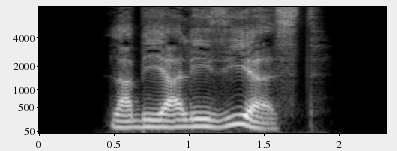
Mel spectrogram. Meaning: second-person singular present of labialisieren
- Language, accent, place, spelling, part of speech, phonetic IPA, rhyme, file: German, Germany, Berlin, labialisierst, verb, [labi̯aliˈziːɐ̯st], -iːɐ̯st, De-labialisierst.ogg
